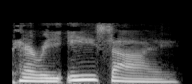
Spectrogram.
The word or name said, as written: perioeci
